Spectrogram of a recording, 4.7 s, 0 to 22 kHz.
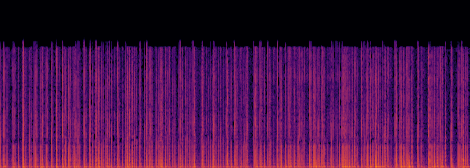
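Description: A leather-covered book is tapped aggressively with rapid, uneven, closely spaced taps. Each tap is short and dry with almost no ring, giving a dull, hollow tone around 240 Hz over a broad, bright clatter.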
